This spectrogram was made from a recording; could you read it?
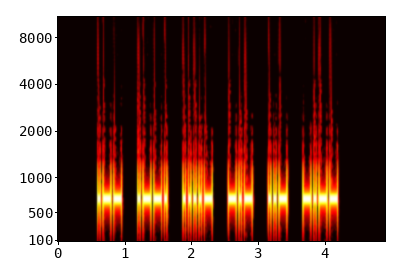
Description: Morse code, heard as a keyed tone, about 30 wpm, spaced as for 22 wpm, 700 Hz. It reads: WP4KUY
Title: USA Call Signs - 2x Character Spacing - 30wpm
